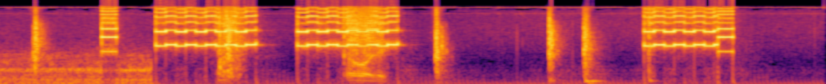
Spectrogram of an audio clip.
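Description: A telephone rings in loud, close electronic bursts, three long trills separated by short gaps, with brief clicks and voice fragments between them.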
